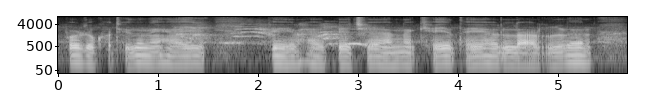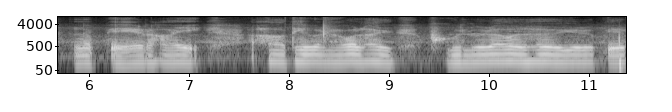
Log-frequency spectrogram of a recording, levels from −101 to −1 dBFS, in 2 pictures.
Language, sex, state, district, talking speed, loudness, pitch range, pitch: Bajjika, male, Bihar, Vaishali, 65 wpm, -22 LUFS, 100-115 Hz, 110 Hz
